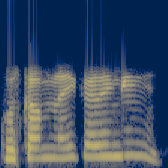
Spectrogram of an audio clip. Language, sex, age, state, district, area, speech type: Hindi, female, 45-60, Uttar Pradesh, Ghazipur, rural, conversation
